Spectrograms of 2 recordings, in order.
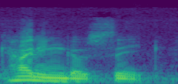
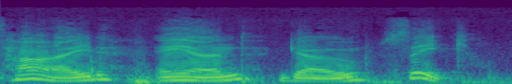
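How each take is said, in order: First: The words are run together quickly. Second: Each word is said clearly and separately.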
